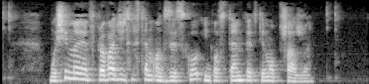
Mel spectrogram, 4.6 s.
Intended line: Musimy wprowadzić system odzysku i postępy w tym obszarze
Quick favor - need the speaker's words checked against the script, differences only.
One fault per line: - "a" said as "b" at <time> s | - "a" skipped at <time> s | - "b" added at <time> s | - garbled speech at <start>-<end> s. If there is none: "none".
none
